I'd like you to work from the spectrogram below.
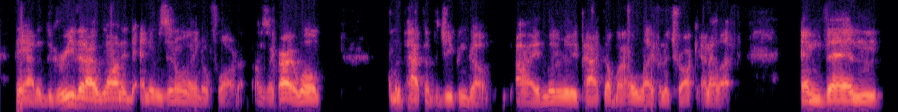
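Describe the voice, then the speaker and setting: Here a man with a New York accent talks at a very fast pace. His pitch is fairly low and his intonation fairly even. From New York City, the Bronx. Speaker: pro wrestler. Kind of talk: casual chat.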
